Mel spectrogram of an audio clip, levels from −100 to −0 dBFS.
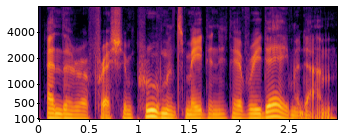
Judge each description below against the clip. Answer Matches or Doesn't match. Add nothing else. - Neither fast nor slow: Doesn't match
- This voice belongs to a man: Matches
